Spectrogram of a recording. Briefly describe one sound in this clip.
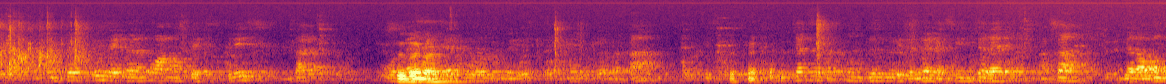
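An elderly man speaks slowly into a microphone.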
